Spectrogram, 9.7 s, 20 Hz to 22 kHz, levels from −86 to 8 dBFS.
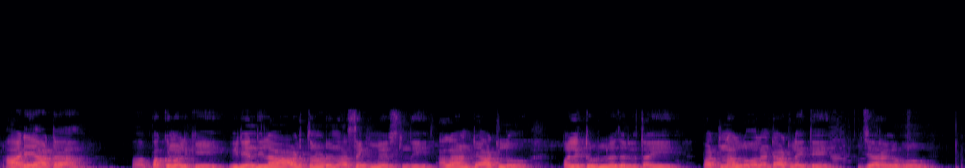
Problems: background sounds at intervals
